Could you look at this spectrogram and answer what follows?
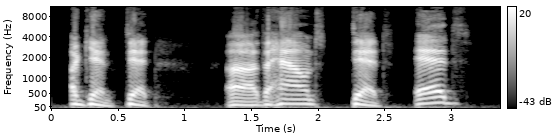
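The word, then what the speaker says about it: Edd: Ed. It rhymes with dead.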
